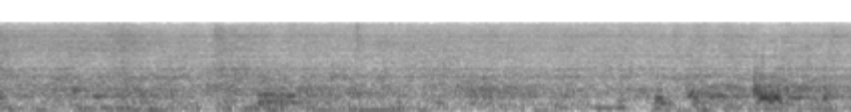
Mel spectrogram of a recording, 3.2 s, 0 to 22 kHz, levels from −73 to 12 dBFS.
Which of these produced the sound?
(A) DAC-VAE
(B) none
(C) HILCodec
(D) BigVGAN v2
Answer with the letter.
A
